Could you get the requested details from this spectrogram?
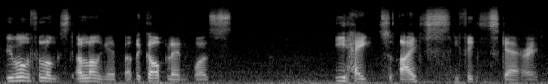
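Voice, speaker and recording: Hombre de voz muy brillante, resumiendo una partida de rol con humor seco. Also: male voice, medium pitch, moderate pace, poor audio. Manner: deadpan, profane joking. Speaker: player. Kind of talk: recapping a tabletop session.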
